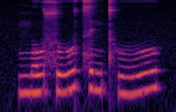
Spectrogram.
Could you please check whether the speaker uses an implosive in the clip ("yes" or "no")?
no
